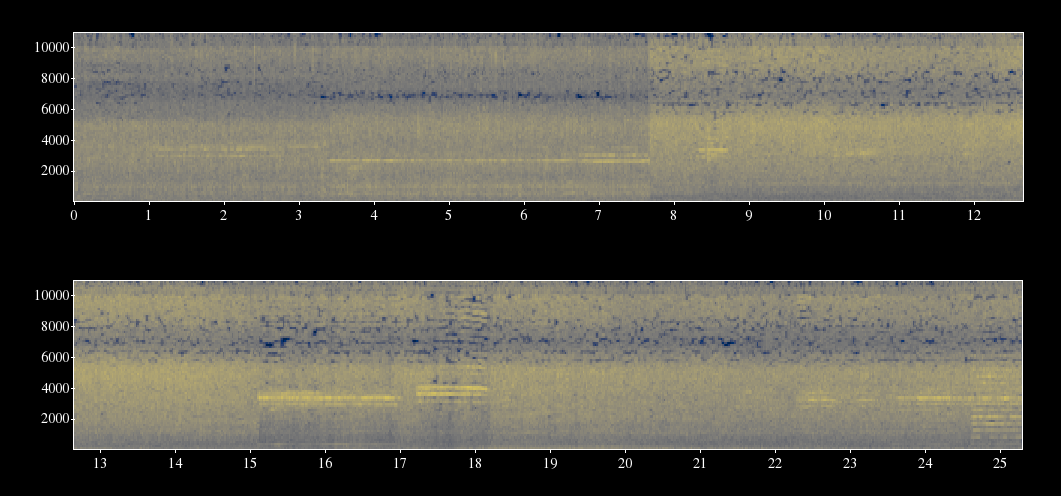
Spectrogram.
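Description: Heavy rain beating on a flooded road. About eight seconds in it gives way to traffic driving through floodwater, with engines running, and a few short horn toots later on.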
